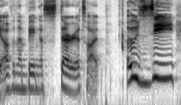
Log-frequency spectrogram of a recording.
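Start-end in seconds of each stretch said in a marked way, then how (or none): 1.7-2.3 higher-pitched, hammed-up exclamation; light, put-on cry in a higher voice; mock cry. Jack cries out to Z, mock cry. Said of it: "Jack cried".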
